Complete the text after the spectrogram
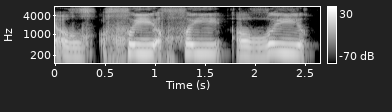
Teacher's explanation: ख, गैन और कौफ, इनको ज़्यादा एक्स्ट्रा मोटा नहीं ज़ेर के साथ करना है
